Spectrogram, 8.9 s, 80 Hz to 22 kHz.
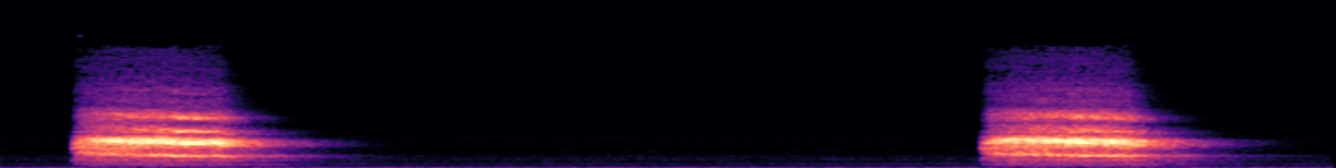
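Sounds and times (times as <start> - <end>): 
barn owl rasping screeches: 0.5 - 2.4, 6.6 - 8.4.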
